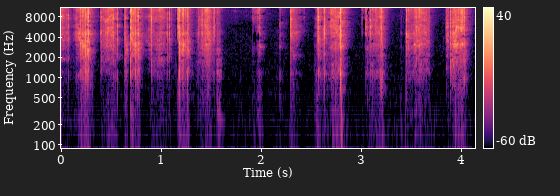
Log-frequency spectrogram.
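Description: A white scallop shell held in the fingers is rubbed and scraped over the ribs of a hollow, pink ribbed scallop shell. The result is a series of short, dry, bright raspy scrapes with brief pauses between them and no ringing afterward.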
